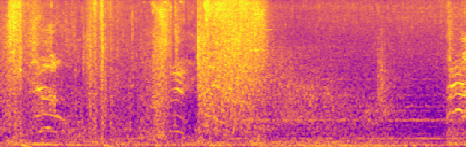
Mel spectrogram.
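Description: Film fight sound effects: a quick run of punch and body-hit impacts with men's shouts and grunts over the first couple of seconds, then a burst of rushing noise and a deep, low rumble that holds to the end.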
